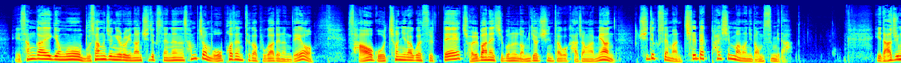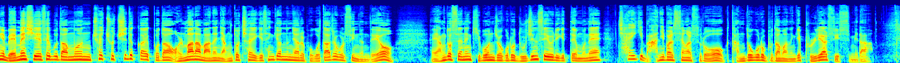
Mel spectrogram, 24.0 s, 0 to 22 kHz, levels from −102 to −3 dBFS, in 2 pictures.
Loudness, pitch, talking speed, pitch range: -23 LUFS, 135 Hz, 365 characters per minute, 110-160 Hz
